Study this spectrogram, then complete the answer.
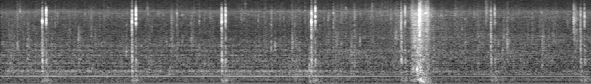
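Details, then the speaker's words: Chinese diesel heater for a camper van, fuel line already primed: sharp single ticks about once a second over a steady fan hum as the fuel pump starts feeding fuel at ignition temperature, normal clicking. "I've already got it primed. It's clicking."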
